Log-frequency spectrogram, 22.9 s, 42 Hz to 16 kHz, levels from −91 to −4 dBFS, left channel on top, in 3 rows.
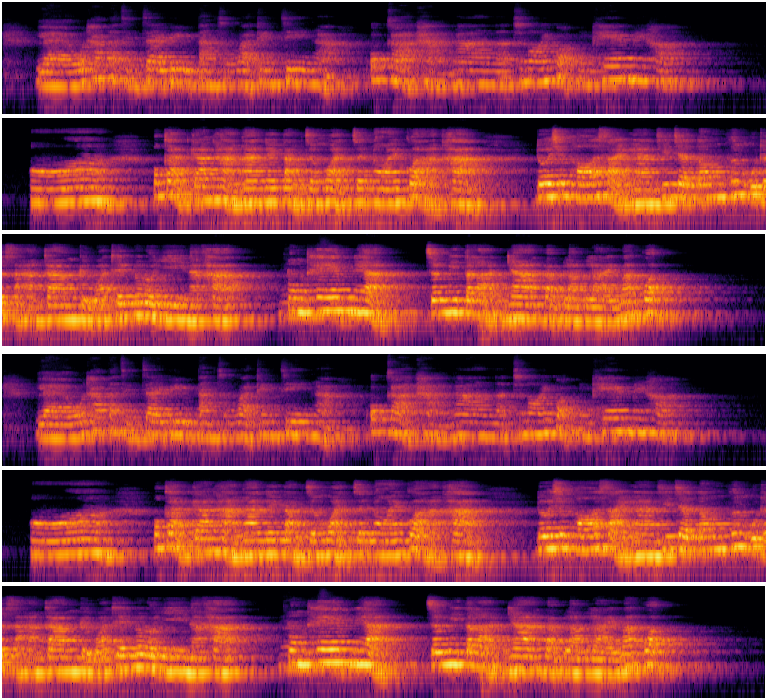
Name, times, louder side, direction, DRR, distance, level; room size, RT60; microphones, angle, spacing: voice 1, 0.0-3.3 3.7-6.8 18.0-18.8, right 1 dB, 25° right, -4 dB, 0.5 m, -30 dB
voice 2, 7.9-12.4 13.0-17.6 18.1-19.1 19.5-21.8, right 1 dB, 75° left, -2 dB, 0.7 m, -21 dB
2.2 x 2.0 x 3.1 m, 1.1 s
head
